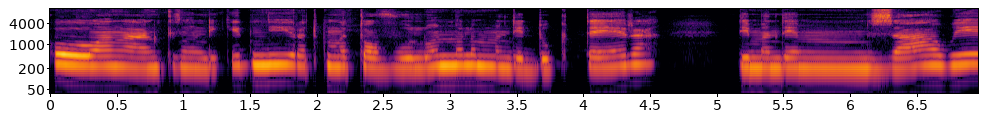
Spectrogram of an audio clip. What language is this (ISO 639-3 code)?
bmm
